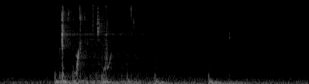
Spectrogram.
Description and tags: Dripping water, with reverb.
